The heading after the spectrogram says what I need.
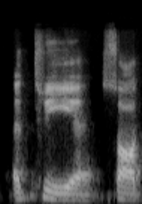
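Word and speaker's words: ص: When look, these 1, 2, 3, Saad, not Sheen. When you pronounce these 3 letters, you join your teeth.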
